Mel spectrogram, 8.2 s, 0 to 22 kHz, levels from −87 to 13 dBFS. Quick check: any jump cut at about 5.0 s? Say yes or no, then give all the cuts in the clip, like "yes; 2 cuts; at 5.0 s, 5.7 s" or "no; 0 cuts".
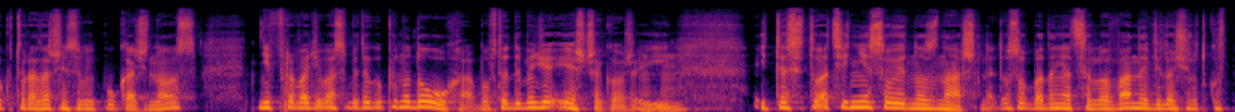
yes; 1 cut; at 5.0 s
